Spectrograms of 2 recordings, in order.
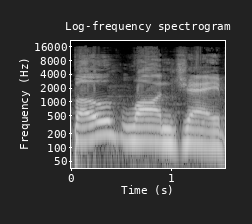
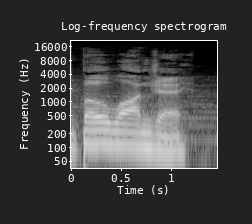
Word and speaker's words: Bollinger: Bollinger, but the J is very soft. Sorry, Bollinger.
